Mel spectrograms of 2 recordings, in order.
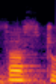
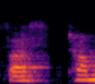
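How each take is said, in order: First: षष्ठ with no ending, said "shashth"; षष्ठ clipped after th; correct form. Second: षष्ठम with an extra "-am" ending; षष्ठम said shashtham; wrong form. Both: Shown as a demonstration. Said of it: "षष्ठ होता है".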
